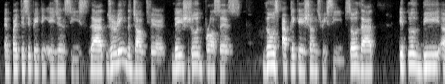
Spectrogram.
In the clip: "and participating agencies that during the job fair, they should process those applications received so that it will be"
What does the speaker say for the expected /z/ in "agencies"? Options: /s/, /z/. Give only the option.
/s/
